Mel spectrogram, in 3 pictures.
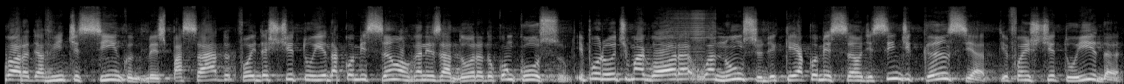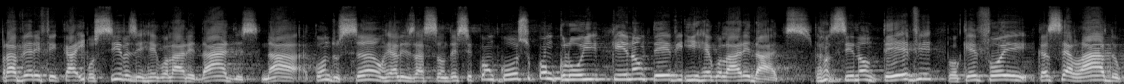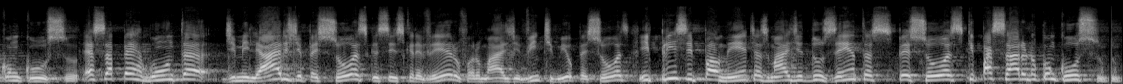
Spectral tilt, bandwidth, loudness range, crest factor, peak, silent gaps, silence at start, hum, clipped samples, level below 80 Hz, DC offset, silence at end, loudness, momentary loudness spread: -4 dB/octave; 16 kHz; 1 LU; 10 dB; -4 dBFS; none; 0.05 s; none; under 0.1%; -54 dBFS; under 0.1%; 0 s; -16 LUFS; 4 LU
